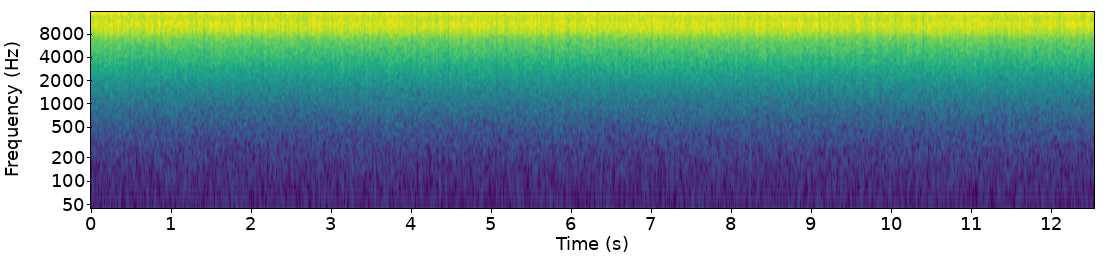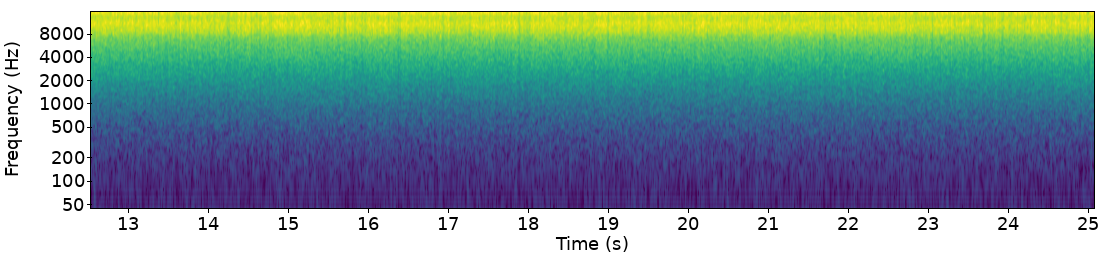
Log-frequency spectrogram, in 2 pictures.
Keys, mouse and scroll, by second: 11.3 n.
